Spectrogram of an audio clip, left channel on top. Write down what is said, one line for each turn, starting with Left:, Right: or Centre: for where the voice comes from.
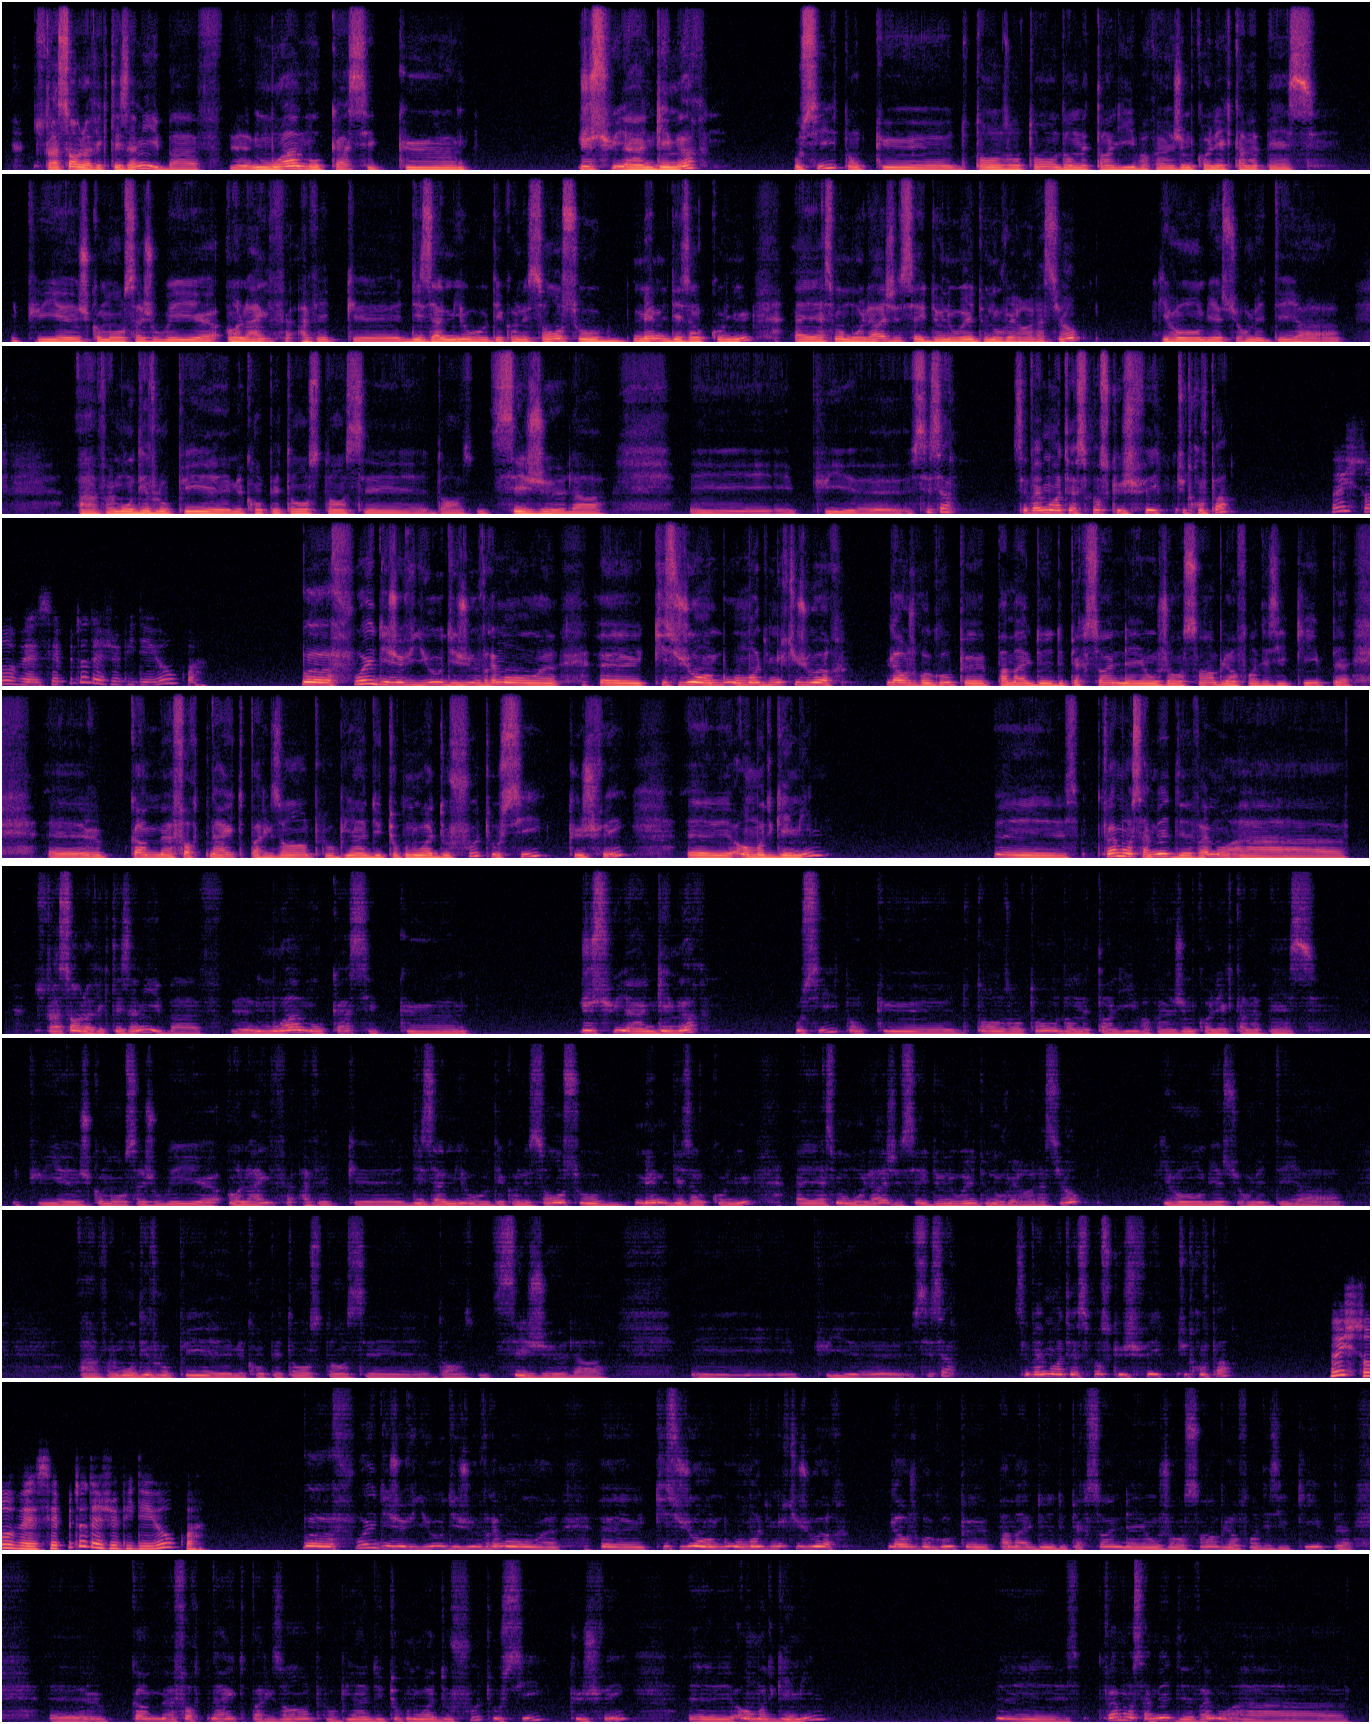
Left: tu te rassembles avec tes amis. Bah, f- euh, moi, mon cas, c'est que je suis un gamer aussi, donc euh, de temps en temps, dans mes temps libres, euh, je me connecte à ma PS. Et puis, euh, je commence à jouer euh, en live avec euh, des amis ou des connaissances ou même des inconnus. Et à ce moment-là, j'essaie de nouer de nouvelles relations qui vont bien sûr m'aider à, à vraiment développer euh, mes compétences dans ces, dans ces jeux-là. Et puis, euh, c'est ça. C'est vraiment intéressant ce que je fais. Tu trouves pas?
Right: Oui, je trouve, euh, c'est plutôt des jeux vidéo, quoi.
Left: Euh, ouais, des jeux vidéo, des jeux vraiment euh, euh, qui se jouent en, en mode multijoueur. Là où je regroupe euh, pas mal de, de personnes et on joue ensemble, on fait des équipes, euh, comme Fortnite par exemple, ou bien des tournois de foot aussi que je fais euh, en mode gaming. Et c- vraiment, ça m'aide vraiment à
